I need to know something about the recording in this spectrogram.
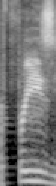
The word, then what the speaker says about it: Freese: You are Freeze, the way you said to me, like fleece, but with an R.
